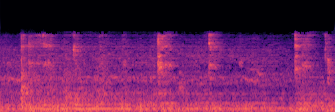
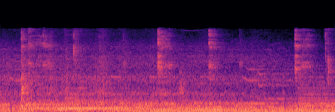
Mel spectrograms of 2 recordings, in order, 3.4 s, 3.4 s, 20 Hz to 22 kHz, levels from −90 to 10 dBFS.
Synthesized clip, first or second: first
